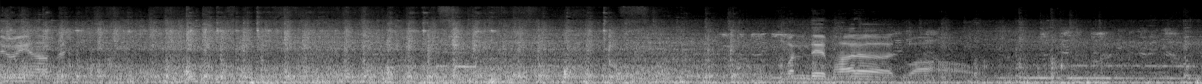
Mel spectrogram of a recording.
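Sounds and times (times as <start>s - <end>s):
wheels clacking over track: 0.0s - 8.6s
train rumble: 0.0s - 12.0s.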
